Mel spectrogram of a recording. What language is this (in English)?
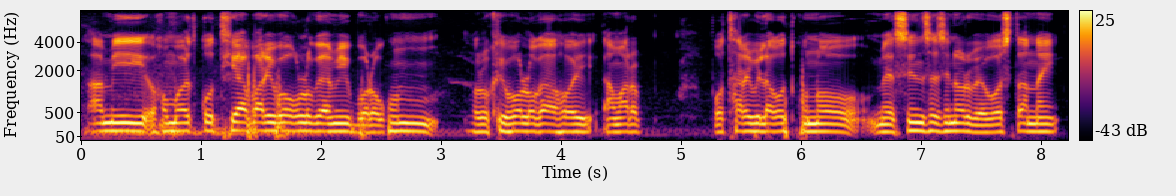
Assamese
